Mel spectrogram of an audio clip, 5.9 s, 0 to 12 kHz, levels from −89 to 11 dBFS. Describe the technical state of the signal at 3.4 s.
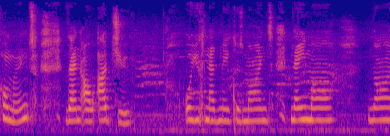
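At 3.4 s the signal is intact, with no dropout, distortion, glitch or other fault present at that point.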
